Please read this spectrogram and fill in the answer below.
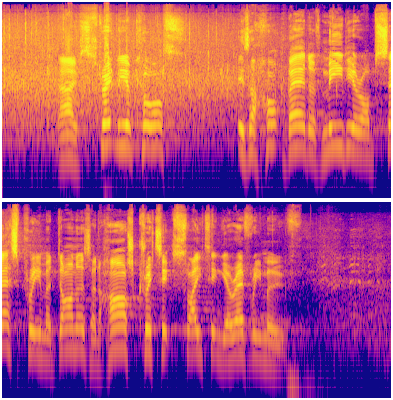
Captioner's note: laughter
